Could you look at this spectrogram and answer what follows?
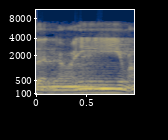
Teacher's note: عین وسط حلق سے ادا کریں گے، لمبا کریں گے، میم ساکن پہ اظہار ہوگا، اظہار شفوی، ہونٹ بند کر لیں گے۔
